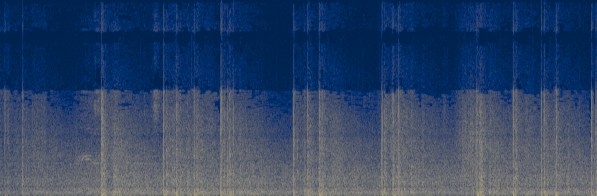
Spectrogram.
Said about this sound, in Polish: Czy wiedzieliście, że kibice na samym początku przywitają was w pierwszych minutach meczu fajerwerkami? Nie, tego nie wiedzieliśmy. Trudno się było spodziewać, tym bardziej na Stadionie Narodowym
